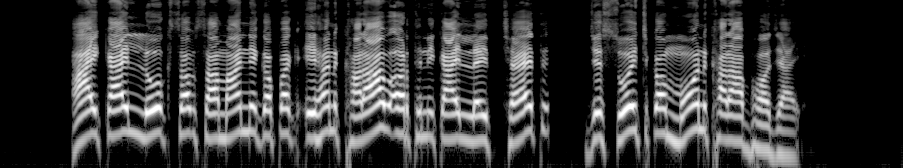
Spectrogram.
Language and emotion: Maithili, disgusted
